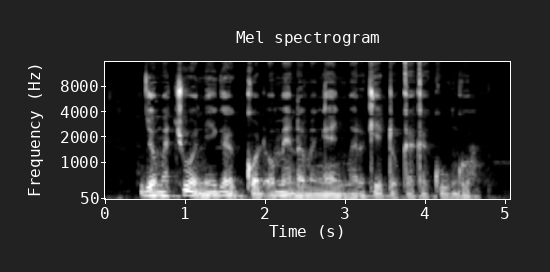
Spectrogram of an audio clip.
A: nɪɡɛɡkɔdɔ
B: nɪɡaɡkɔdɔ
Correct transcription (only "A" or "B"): B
